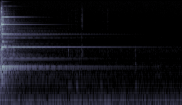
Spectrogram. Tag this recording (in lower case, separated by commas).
keyboard (musical), musical instrument, music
